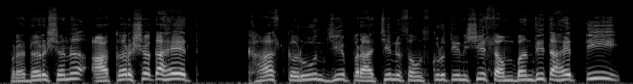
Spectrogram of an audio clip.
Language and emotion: Marathi, surprised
